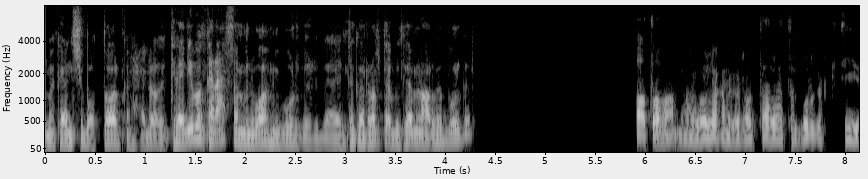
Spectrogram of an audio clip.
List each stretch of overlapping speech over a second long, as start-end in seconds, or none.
none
